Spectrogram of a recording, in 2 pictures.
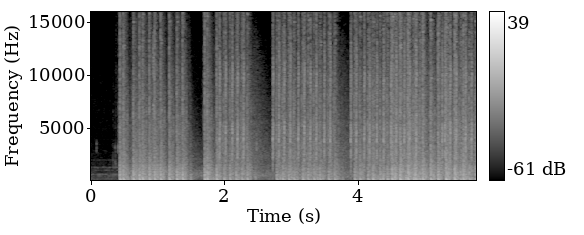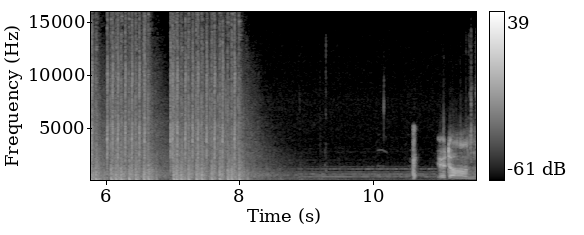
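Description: Gunfire in the Arma 3 video game: loud, rapid automatic bursts, several separated by short gaps, followed by quieter radio-style voice chatter and a final short shot.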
